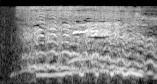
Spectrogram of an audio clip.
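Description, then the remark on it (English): A person imitates a horse, voicing a loud, quavering whinny: a single wavering call of about a second and a half with trembling pitch. “A horse.”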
